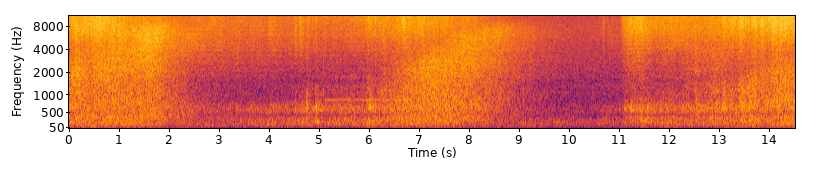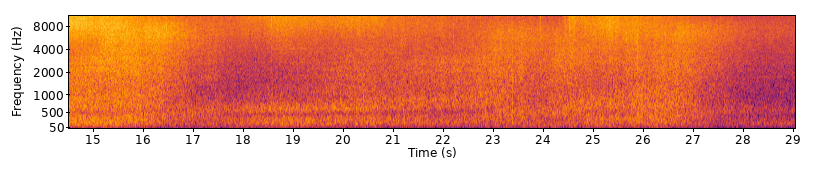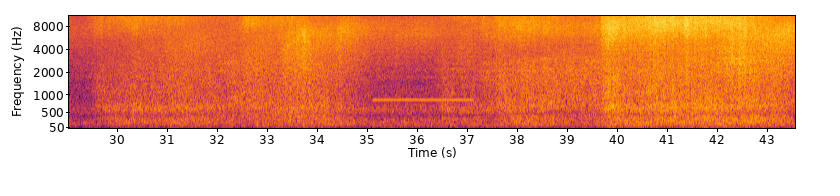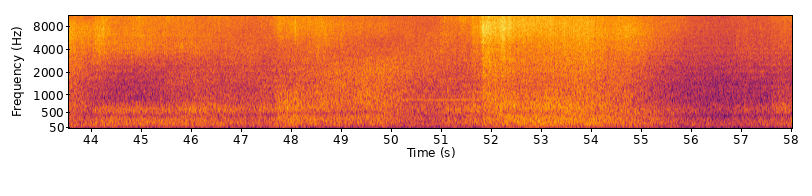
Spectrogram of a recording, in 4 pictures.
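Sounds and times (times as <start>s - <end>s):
ocean surf breaking: 0.0s - 10.0s, 29.5s - 55.6s
faint steady tone: 3.1s - 10.6s, 33.6s - 39.7s.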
